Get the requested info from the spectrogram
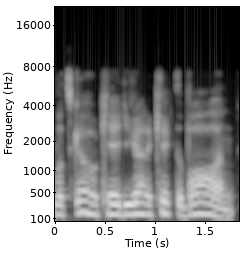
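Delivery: mild, urging tone, yelled. Retelling how the ref told the kicker to kick: imitating the ref yelling. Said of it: "he yells at me".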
